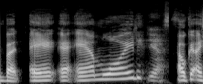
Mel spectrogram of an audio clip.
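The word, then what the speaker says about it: amyloid: Though I'm going to say this word wrong, but a amalloid.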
